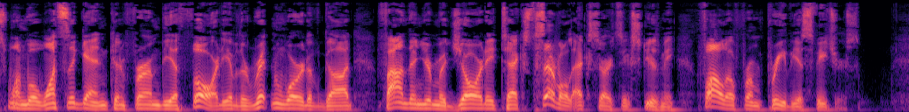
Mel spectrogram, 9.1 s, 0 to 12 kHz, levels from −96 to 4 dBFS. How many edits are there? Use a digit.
1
